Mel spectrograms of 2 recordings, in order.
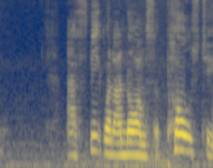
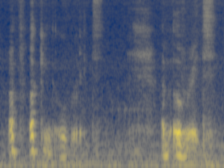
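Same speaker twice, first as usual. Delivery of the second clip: breathy whisper, almost no voice; 13 dB quieter than usual. Real, not acted. Done with the drama, whispering I'm over it. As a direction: let it go in a hush.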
